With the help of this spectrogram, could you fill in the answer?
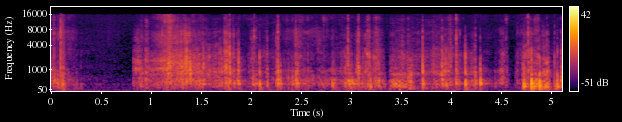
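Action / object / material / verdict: scrape / leather cowboy boot tapped and scratched with long nails / leather / none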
